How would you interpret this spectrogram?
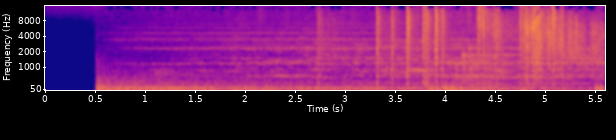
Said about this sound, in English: Cannon boomed. Mines, burrowed under the walls of Constantinople by the constant scratch, scratch, scratch of picks and shovels and then filled with gunpowder, exploded in cascades of dirt, stone, and rubble. Handguns crackled and bowstrings twanged.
